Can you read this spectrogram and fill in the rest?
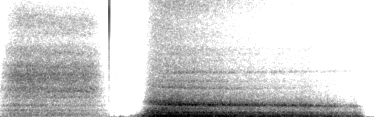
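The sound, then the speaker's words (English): A single slow, deliberate breath: a steady inhale of about a second, a brief pause, then a longer, fuller exhale, done as methodical breathing to calm down. No one speaks. “Breathing that is, you know, in,”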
